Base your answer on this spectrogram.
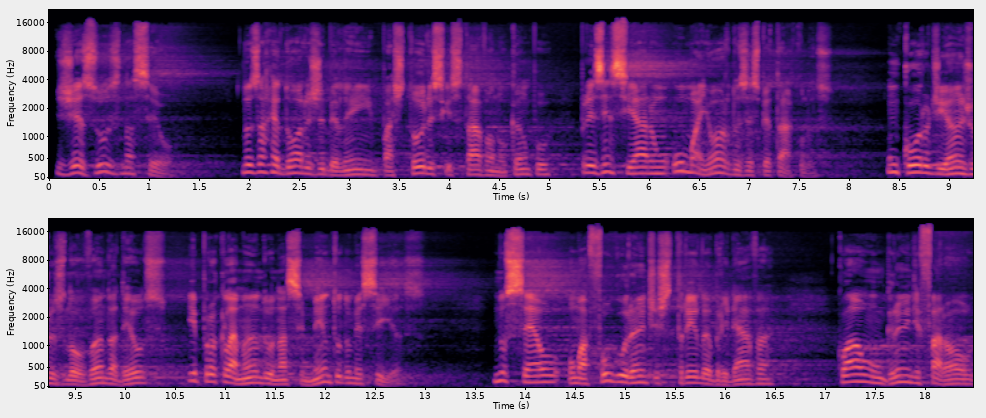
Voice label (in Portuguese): Narração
